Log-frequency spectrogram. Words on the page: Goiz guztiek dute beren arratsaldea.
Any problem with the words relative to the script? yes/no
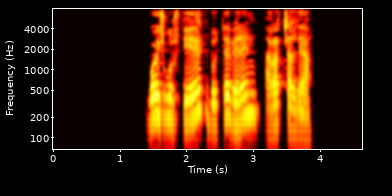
no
